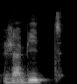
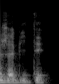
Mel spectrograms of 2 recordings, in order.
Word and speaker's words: j'habite: de les prononcer correctement de dire je j'habite et non pas j'habitais j'habite et toi tu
